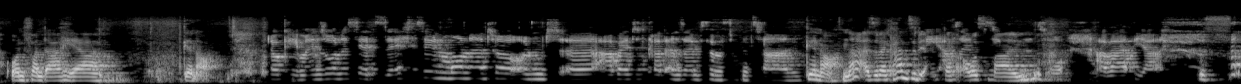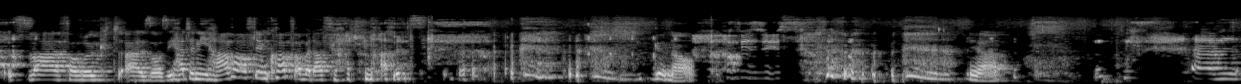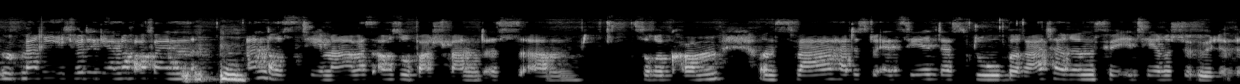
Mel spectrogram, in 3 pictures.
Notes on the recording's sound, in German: Bitte entschuldige die Tonqualität in dieser Folge! Leider hat mich mein Mikrofon in dem Interview verlassen.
